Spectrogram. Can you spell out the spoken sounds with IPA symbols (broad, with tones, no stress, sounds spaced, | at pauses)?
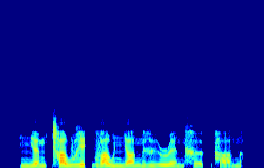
ɲ ɛ˧˥ m c a˧˥ w ɣ e˦˥ k̚ v a˧˥ w ɲ a˨˩˦ n ɣ ɨ˨˩˨ ɹ ɛ˨˩˨ n x əː˨˩ k̚ h a˨˩˨ n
